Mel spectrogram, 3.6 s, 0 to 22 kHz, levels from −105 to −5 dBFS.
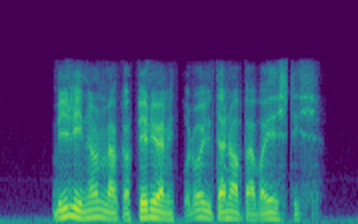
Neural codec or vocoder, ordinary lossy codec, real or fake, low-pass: autoencoder, 22.05 kHz, a latent of 192 numbers a frame, VITS, trained on many speakers; AAC, 48 kbps; fake; 7.2 kHz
